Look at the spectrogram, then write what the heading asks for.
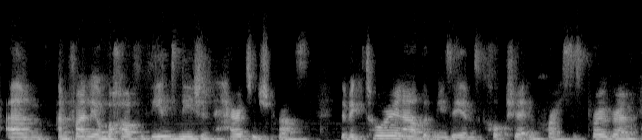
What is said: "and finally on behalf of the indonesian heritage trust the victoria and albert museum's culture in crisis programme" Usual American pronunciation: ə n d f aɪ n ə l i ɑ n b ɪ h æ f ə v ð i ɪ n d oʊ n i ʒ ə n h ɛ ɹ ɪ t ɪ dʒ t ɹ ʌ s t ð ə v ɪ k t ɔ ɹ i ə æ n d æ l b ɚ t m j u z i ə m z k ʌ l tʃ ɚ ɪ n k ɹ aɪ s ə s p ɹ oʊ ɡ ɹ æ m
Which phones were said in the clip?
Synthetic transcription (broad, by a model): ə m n f aɪ n ə l i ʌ n b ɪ h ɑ f ə v ð i ɪ n d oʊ n i ʒ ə n h ɛ ɹ ɪ t ɪ dʒ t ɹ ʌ s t ð ə v ɪ k t ɔ ɹ i ə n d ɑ l b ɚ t m j u z i ə m z k ʌ l tʃ ɚ ɪ n k ɹ aɪ s ə s p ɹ oʊ ɡ ɹ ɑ m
